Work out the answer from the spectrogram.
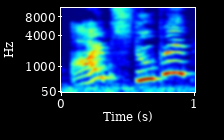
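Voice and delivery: high, loud offended comeback; indignant retort. Retold or imitated. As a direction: throw the insult back in disbelief. Hooper fights the mayor.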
